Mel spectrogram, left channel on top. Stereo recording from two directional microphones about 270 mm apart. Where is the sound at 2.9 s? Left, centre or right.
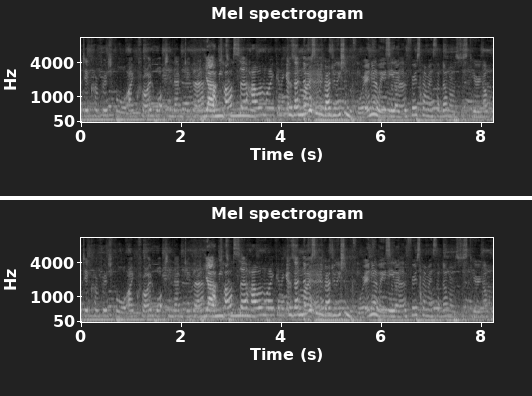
Centre.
